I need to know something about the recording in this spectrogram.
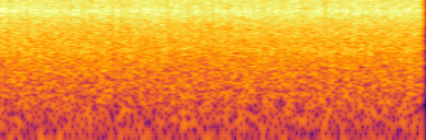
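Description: Near silence, with no sound in the audio.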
